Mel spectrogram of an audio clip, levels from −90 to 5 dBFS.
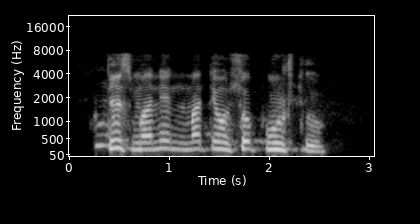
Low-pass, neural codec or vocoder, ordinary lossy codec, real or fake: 7.2 kHz; codec, 24 kHz, 6 kbps, HILCodec; Opus, 64 kbps; fake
